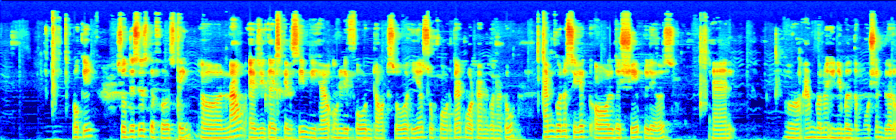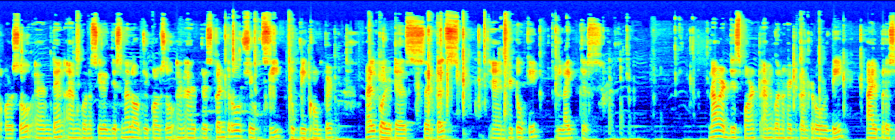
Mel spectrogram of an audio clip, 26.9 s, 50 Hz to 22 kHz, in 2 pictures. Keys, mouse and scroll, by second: 0.6 space, 3.3 click, 4.0 space, 7.6 click, 9.9 shift+click, 14.2 shift+click, 20.6-21.6 typing, 20.9 Return, 26.2 r.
